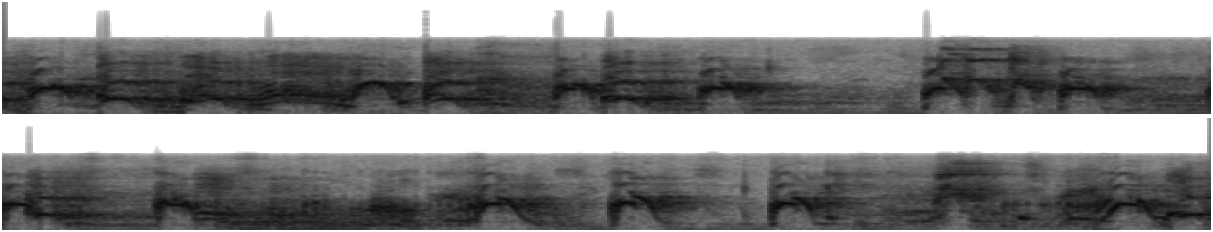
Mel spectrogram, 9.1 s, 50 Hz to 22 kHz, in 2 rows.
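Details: Pit Bull crossed with Yorkshire Terrier giving sharp, yelping barks at an uneven rate of roughly 107 a minute, with short gaps that break the barking into clusters.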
